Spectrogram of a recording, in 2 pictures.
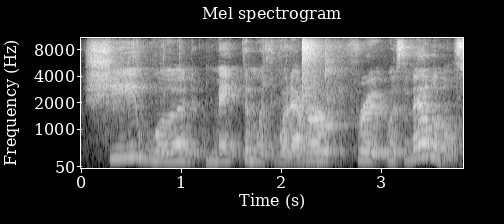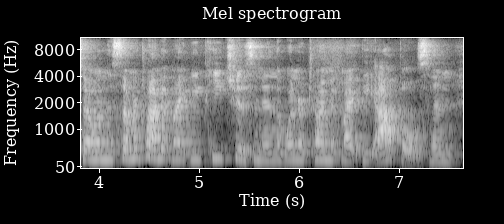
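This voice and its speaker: A middle-aged woman talks in a friend's kitchen in a chatty, joking way, often talking over the other speaker. Her voice sits at a middle pitch. The kitchen is echoey, with a faint clatter of dishes and pans behind her. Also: normal speed, few pauses, noisy background. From Sacramento area. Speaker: guest friend. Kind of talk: casual kitchen chat. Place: home kitchen.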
